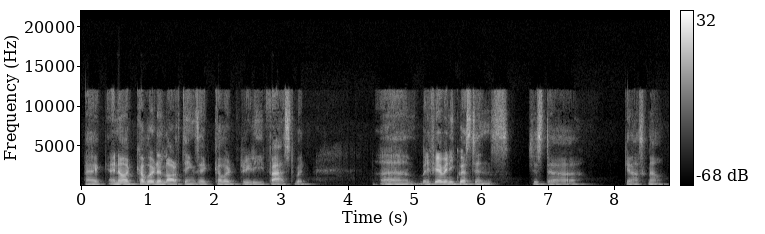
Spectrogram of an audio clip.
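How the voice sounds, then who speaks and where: A man's voice: mid-range voice, little pitch movement, a little slow, vocal fry, warm tone. A man teaching a class over a video call, talking loosely with many fillers and restarts. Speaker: instructor. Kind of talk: online class lecture.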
